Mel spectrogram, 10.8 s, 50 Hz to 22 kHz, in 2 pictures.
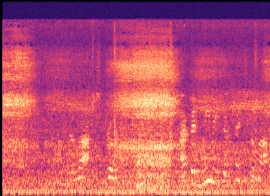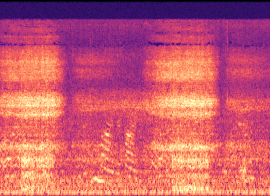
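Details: Heavy snoring; loud, harsh snores with hissing air, repeating regularly about 20 times a minute.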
